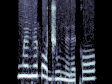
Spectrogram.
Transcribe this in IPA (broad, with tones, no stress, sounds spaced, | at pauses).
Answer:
w ɛ̃˦ ɡ ɛ̃˦ f ɔ˦˨ d͡ʒ u˧ n ɛ̃˨ ɾ ɛ˧ k ɔ˦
